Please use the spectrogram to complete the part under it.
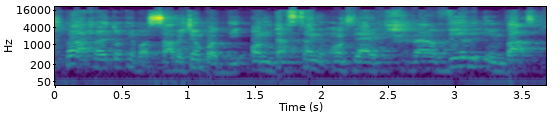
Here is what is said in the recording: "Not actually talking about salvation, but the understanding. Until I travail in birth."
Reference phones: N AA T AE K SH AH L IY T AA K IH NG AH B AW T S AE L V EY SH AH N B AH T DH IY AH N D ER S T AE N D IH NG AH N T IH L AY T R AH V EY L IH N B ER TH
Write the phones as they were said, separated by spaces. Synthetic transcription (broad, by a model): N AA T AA SH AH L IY T AA K IH NG AH B AW T S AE V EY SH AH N B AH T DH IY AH N D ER S T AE N D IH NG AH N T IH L AY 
